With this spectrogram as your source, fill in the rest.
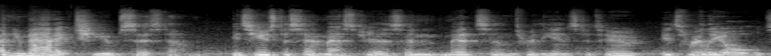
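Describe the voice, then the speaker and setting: Over clear background noise, a put-on character voice moves at a moderate pace with hardly any pauses. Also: man, medium pitch for a man. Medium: audio drama. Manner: hesitant, folksy, with filler sounds.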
